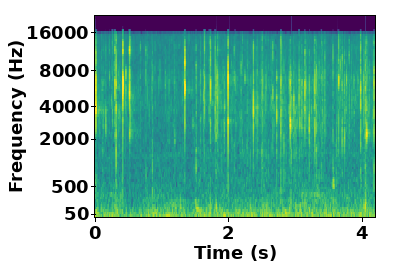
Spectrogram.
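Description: Hands squeeze and rub a handful of small, dry, woody pine cones, producing a quiet stream of bright, dry crackles and clicks. Several sharper snaps stand out against a soft, continuous rustle, with almost no low-end weight.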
